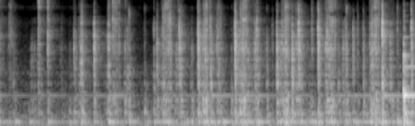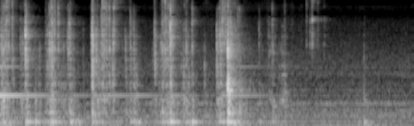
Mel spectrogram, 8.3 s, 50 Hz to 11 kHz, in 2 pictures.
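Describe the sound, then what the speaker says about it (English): A 3/4 inch wrench ratchets long screws tight on a Rugged Ridge Spartacus HD tire carrier, a fast run of sharp metallic clicks in steady strokes, close up, with brief pauses between bursts. "You need a 3/4 in order to tighten this."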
